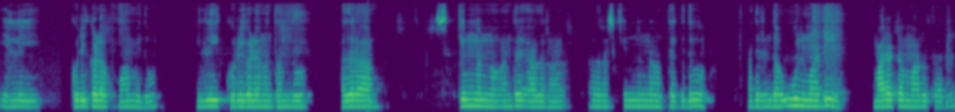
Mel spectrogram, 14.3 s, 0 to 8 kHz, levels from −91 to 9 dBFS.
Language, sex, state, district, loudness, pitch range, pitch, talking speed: Kannada, male, Karnataka, Bellary, -23 LUFS, 155-165 Hz, 160 Hz, 90 wpm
